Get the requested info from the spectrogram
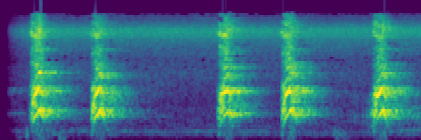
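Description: A Shih Tzu barking five short, sharp barks in quick pairs, demand barking up at its owner for bread.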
